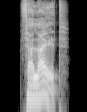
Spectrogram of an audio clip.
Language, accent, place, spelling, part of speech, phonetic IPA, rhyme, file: German, Germany, Berlin, verleiht, verb, [fɛɐ̯ˈlaɪ̯t], -aɪ̯t, De-verleiht.ogg
- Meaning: inflection of verleihen: 1. third-person singular present 2. second-person plural present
